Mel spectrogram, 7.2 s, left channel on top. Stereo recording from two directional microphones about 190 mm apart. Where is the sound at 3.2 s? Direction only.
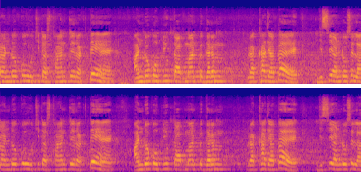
20° right (ahead or behind).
